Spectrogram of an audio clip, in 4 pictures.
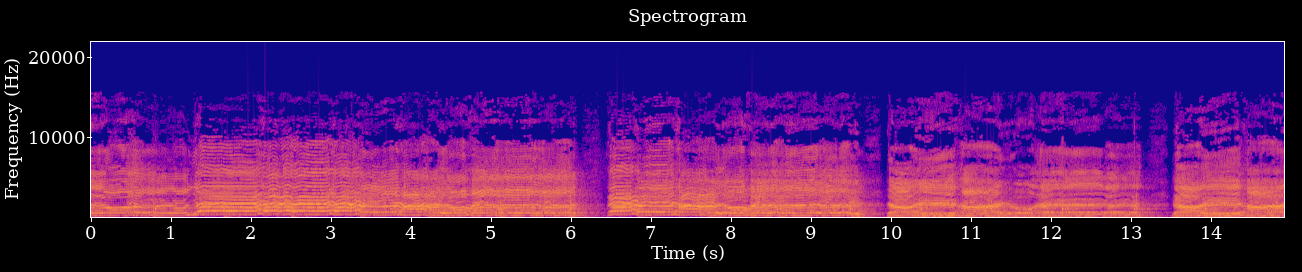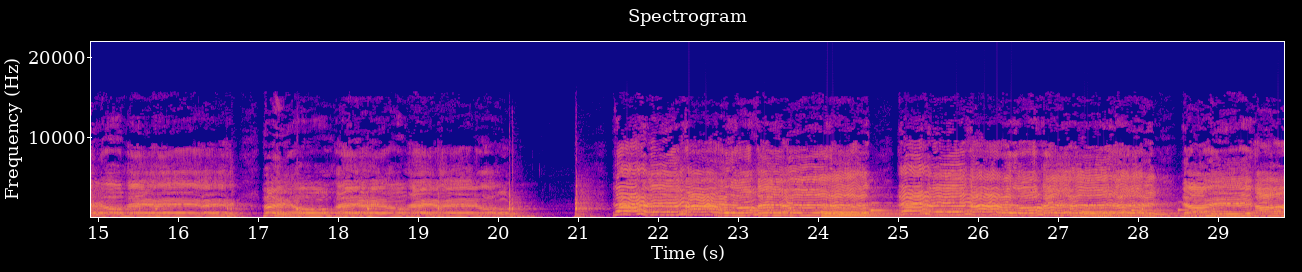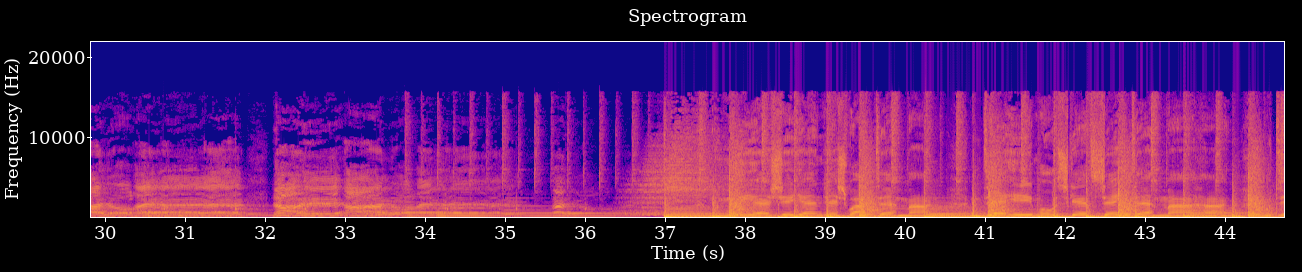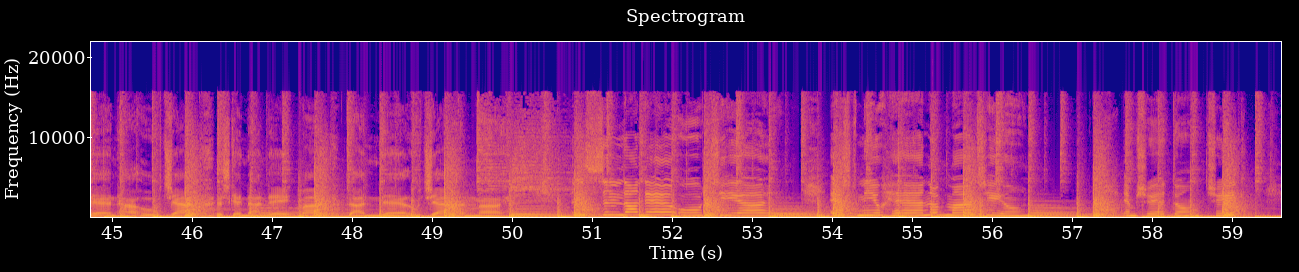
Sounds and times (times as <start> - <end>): Music: 22.8 - 59.6.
